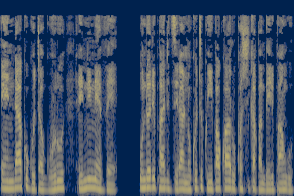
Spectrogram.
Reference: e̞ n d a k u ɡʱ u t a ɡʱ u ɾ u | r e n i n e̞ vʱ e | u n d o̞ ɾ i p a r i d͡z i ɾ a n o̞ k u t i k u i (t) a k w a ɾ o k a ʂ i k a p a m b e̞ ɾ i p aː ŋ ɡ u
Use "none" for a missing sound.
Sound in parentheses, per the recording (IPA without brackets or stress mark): p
